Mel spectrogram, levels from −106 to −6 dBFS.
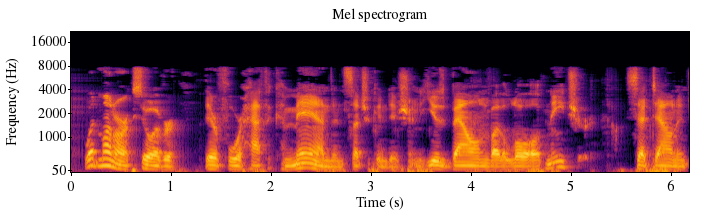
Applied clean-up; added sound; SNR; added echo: classical method log-MMSE.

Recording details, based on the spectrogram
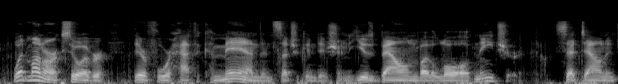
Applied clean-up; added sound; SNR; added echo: none; Glass; 15 dB; none.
